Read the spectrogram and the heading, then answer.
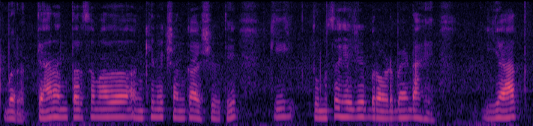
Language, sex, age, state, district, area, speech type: Marathi, male, 30-45, Maharashtra, Ratnagiri, urban, spontaneous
